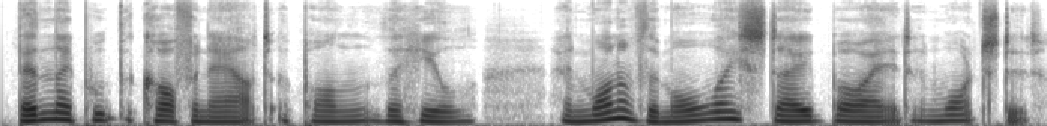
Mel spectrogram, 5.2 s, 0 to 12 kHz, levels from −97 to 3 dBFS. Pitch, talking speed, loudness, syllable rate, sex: 155 Hz, 230 wpm, -19 LUFS, 5.4 syllables/s, male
